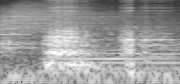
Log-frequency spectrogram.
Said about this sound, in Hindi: खरगोश शेर के पास देर से पहुंचल खरगोश के देख शेर और गुस्सा से हो गई और दहाड़ के बोललस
